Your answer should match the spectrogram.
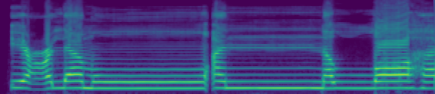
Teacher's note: یہ مد جائز منفصل ہے، تو ہم اپنی آواز 2 سے 4 مد کے برابر لمبی کریں گے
